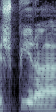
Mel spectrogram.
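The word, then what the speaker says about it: Spiró: Po prostu tak się pisze jego nazwisko, czyta się Szpiro,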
